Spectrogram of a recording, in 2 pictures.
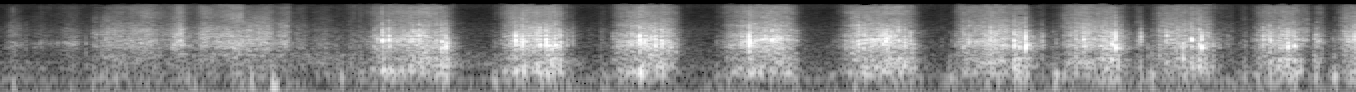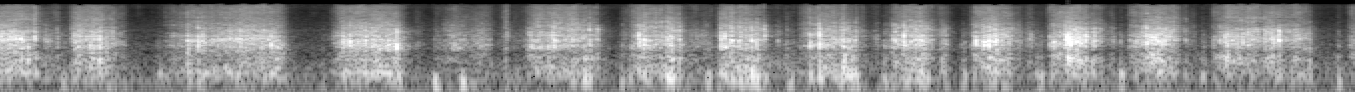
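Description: A hand-sized multicolored patchwork foam bath sponge with blue, yellow, pink and green blocks, solid and porous, is held in one hand over a wooden table while medium-length fingernails on the other hand scratch across its surface. A steady series of short, separate dry scratching strokes sounds crisp and crunchy, bright with almost no low end, each stopping quickly with little ring.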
